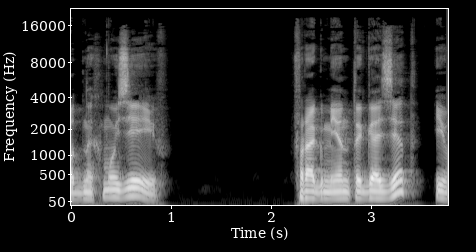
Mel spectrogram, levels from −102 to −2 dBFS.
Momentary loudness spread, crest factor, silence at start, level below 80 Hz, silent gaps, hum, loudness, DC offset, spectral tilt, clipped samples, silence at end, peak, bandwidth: 8 LU; 18 dB; 0 s; -58 dBFS; 1.97-2.01 s; none; -20 LUFS; under 0.1%; -5 dB/octave; under 0.1%; 0 s; -4 dBFS; 15.5 kHz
